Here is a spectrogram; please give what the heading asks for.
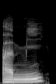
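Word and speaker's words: amis: you will get okayi so Ami remember doesn't change even if you you get to write the S then you don't pronounce it okay and now let's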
